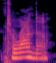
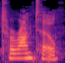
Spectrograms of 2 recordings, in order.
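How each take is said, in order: First: The second T is dropped. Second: The second T is clearly pronounced. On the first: The speaker calls it right. "It just feels" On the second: The speaker calls it wrong. "I know there's a T there, but then I'd be like"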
